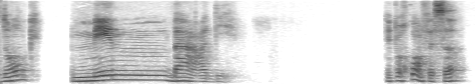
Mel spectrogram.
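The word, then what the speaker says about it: مِن بَعْدِ: On apprend que lorsque le noun avec une soukoun est suivi du ba, le noun devient un mim.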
